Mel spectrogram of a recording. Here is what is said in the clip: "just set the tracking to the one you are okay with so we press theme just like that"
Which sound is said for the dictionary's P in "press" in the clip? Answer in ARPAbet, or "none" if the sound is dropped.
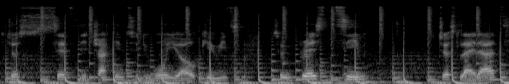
P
